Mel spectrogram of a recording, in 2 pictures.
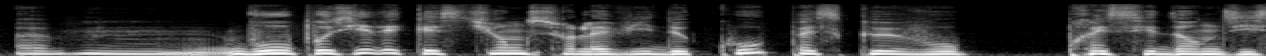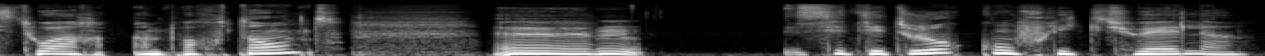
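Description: A woman hosting a radio call-in show, listening to a caller and gently rephrasing what he says before asking follow-up questions. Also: lowish voice, slow, dry recording. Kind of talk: empathetic listening and reformulating. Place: radio studio.

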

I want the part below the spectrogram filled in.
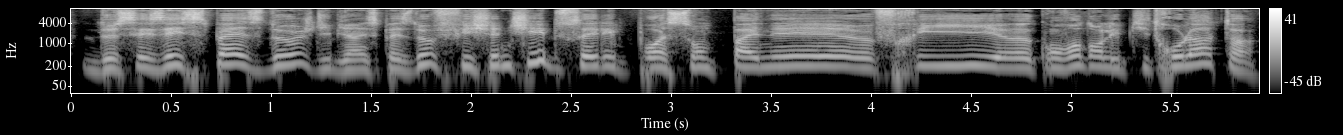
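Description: A man hosting a live radio show, lively and quick to laugh. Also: sits high, no room sound, studio quality. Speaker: radio host.

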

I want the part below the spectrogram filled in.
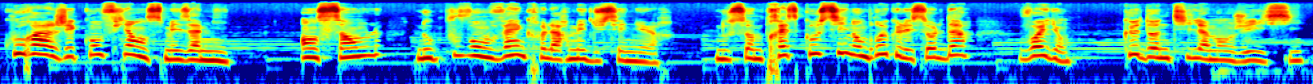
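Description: Woman reader doing a bold, rallying storybook dragon chief, raised high pitch, declamatory, faint music behind. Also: lively intonation, normal speed, a little mellow, close to an everyday voice. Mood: rousing. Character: brave, rousing male dragon leader. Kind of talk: storybook read-aloud.

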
